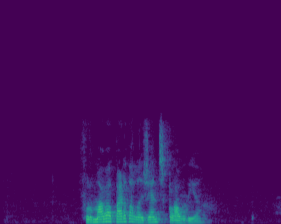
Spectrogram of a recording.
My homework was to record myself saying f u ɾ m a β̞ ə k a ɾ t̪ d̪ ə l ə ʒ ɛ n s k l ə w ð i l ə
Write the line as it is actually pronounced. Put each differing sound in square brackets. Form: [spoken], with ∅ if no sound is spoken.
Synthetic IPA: f u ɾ m a β̞ ə [p] a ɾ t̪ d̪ ə l ə ʒ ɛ n s k l [a] w ð i [∅] ə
